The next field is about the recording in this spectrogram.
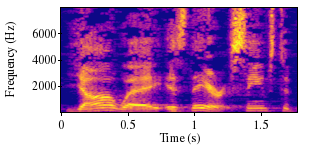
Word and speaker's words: Yahweh: It used to be pronounced Jehovah. Nobody really knows how to pronounce it, but in Hebrew, it's those four letters, Y, H, W, and H. And so scholars today will pronounce it Yahweh. That's probably about the best that we can do.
